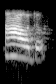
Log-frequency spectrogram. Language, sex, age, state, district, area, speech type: Kannada, female, 18-30, Karnataka, Chitradurga, rural, conversation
